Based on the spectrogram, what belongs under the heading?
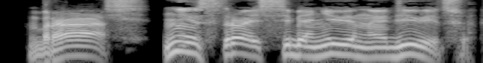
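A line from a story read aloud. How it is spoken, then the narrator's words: Contemptuous snort. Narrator (Russian): бандит презрительно фыркнул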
